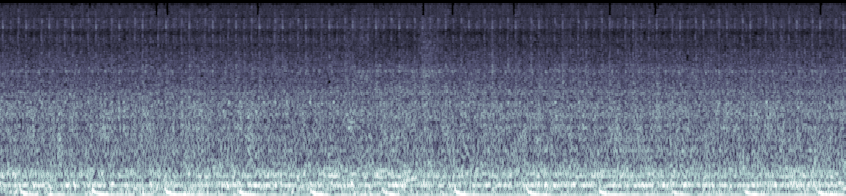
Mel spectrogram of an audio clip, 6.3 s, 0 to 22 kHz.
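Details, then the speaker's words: 2019 Audi Q7 3.0T (4M) idling after A/C compressor pulley replacement, A/C on, clutch engaged: smooth, whisper-quiet running with no grinding or marble-like noise that the faulty pulley caused. "Whisper quiet. That's how it should be."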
